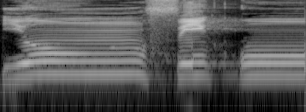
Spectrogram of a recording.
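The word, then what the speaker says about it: يُنْفِقُونَ: Ada nun mati ketemu dengan huruf fa, itu namanya bacaan ikhfa. Yung harus samar. Yung fikun itu matobingi.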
